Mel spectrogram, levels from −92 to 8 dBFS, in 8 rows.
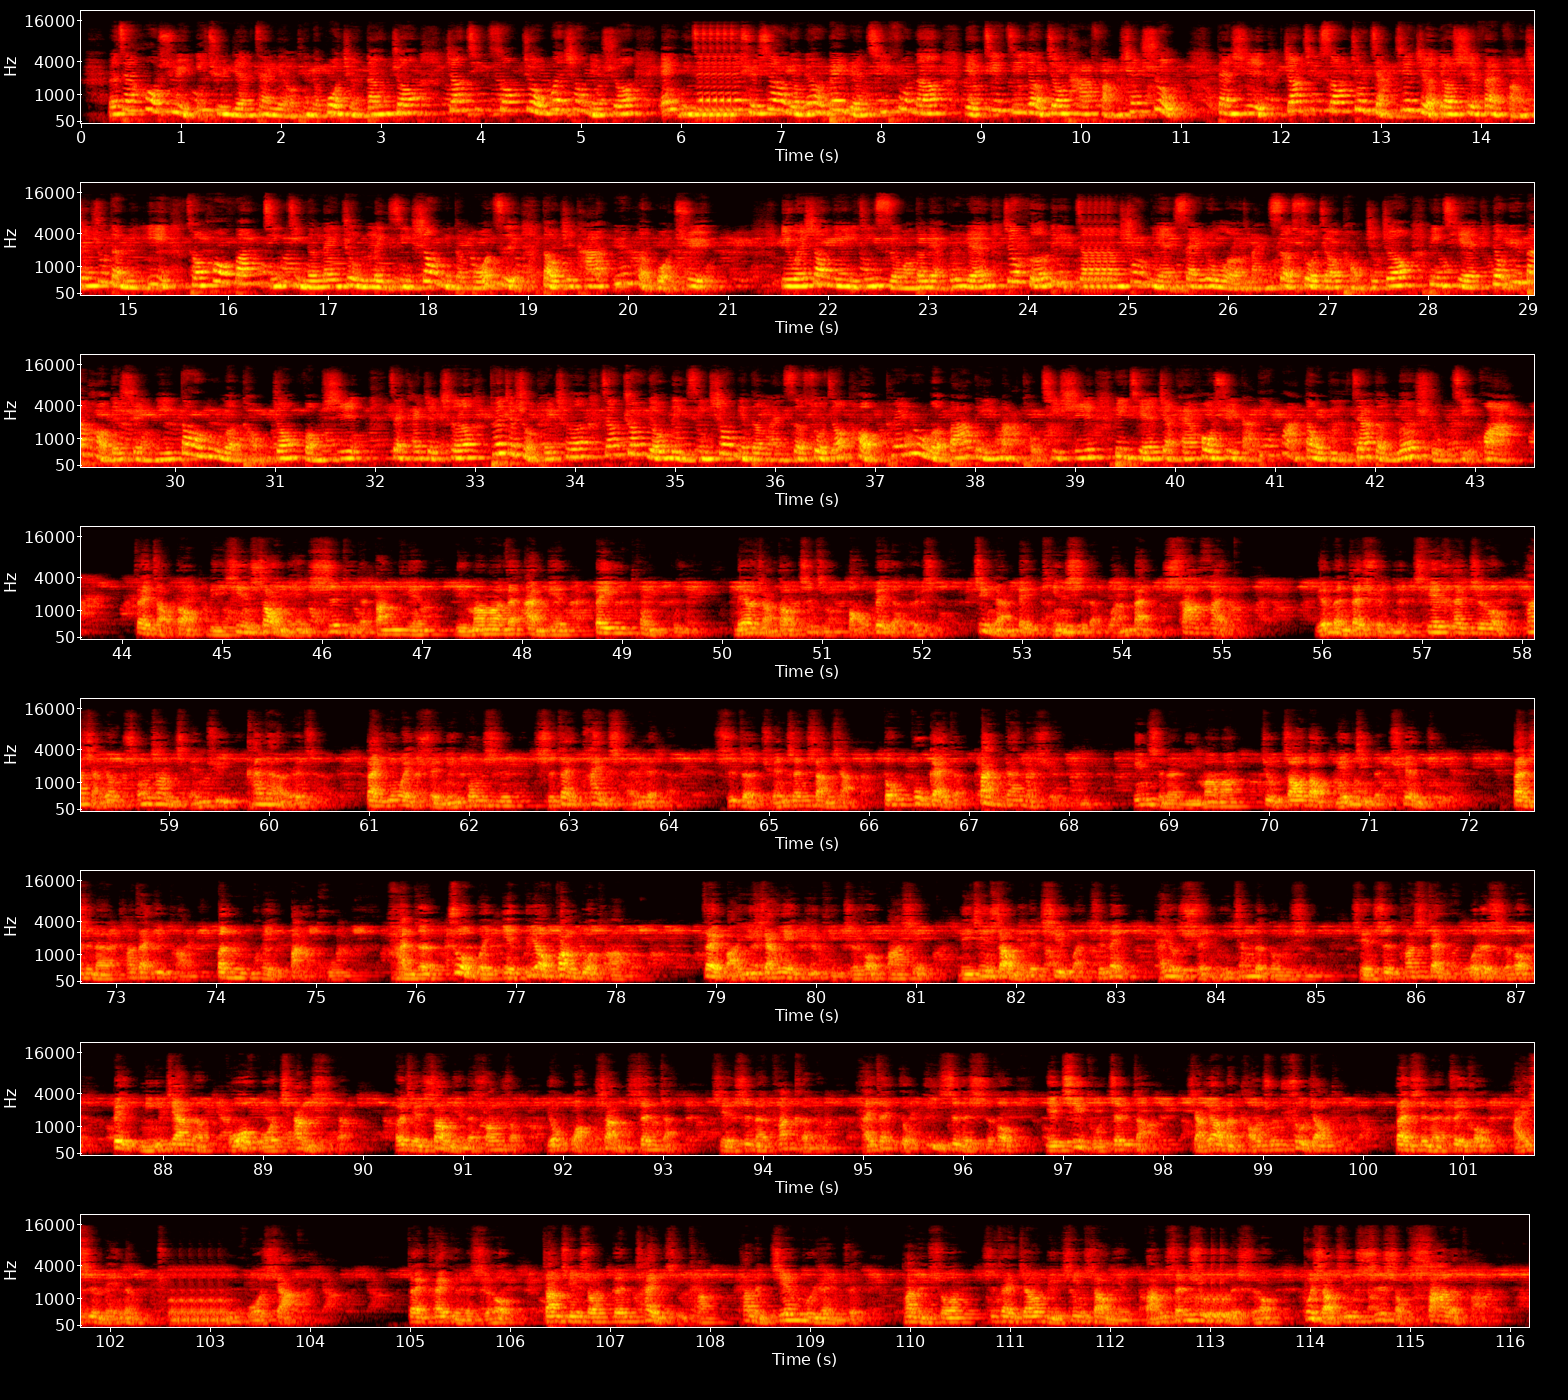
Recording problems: off-mic speech; far
echo of what is said; noticeable; throughout; 440 ms later, 15 dB below the speech
room echo; slight; dies away in 0.4 s
garbled, watery; slightly
audio stuttering; 4 times, first at 6 s

